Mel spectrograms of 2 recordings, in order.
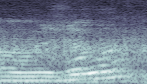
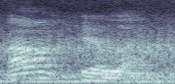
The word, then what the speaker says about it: Angela: Repara, esse nome Angela é o nome como se fala em espanhol, tá? Em francês não se pronuncia assim, se pronunciaria Angela, tá?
